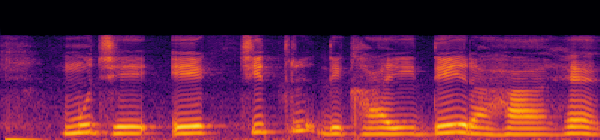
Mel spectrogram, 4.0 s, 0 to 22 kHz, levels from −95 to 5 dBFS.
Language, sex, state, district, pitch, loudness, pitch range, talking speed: Hindi, female, Madhya Pradesh, Katni, 190 Hz, -15 LUFS, 175-200 Hz, 105 wpm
